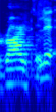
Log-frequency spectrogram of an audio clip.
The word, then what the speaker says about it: writer: The writer. Writer. The writer. W is silent.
